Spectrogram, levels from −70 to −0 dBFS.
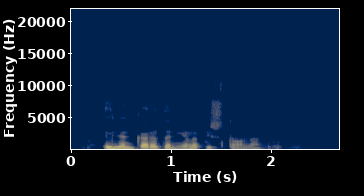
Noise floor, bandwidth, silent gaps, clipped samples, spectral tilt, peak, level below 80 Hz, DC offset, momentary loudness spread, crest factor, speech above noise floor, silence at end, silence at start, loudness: -68 dBFS; 10 kHz; none; under 0.1%; -7.5 dB/octave; -6 dBFS; -78 dBFS; under 0.1%; 15 LU; 20 dB; 43 dB; 0.8 s; 0.35 s; -26 LUFS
